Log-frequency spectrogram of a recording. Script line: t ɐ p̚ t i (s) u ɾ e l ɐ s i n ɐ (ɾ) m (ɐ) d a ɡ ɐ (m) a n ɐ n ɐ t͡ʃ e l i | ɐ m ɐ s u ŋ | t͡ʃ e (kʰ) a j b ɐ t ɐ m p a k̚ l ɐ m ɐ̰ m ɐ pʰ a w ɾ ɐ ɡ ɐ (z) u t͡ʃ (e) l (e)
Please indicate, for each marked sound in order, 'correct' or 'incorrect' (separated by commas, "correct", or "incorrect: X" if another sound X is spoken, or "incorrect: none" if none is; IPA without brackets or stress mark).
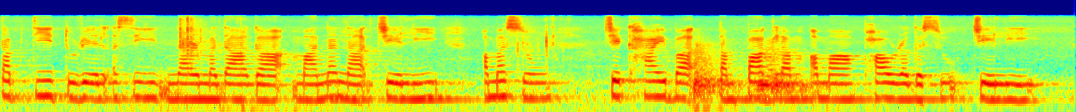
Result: incorrect: t, correct, correct, correct, correct, incorrect: s, correct, incorrect: i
